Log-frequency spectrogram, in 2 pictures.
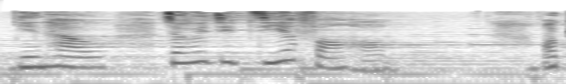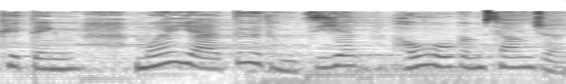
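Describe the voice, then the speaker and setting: A woman's voice: medium pitch, brisk, music in the background, lightly acted. Actress as earnest wealthy young mother, reverberant. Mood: resolute. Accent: Hong Kong Cantonese. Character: troubled wealthy wife and devoted mother, starting afresh. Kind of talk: Hong Kong radio drama acting and first-person narration.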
